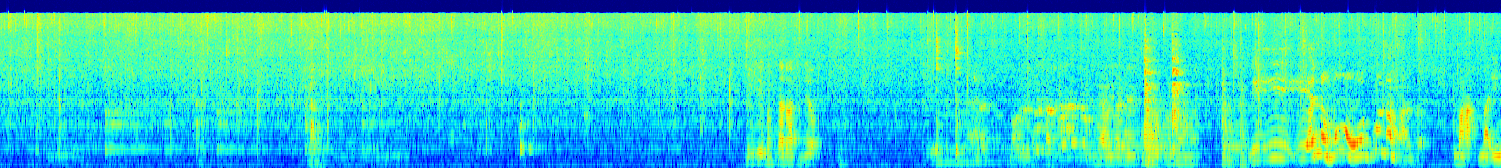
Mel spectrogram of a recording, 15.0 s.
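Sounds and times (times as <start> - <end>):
meat sizzling in a pot: 0.0 - 15.0
utensil scraping a pot: 9.2 - 12.5.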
